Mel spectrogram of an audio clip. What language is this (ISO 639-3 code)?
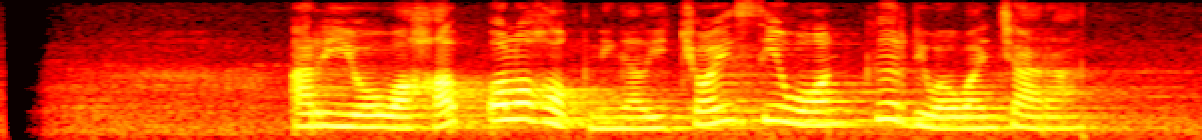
sun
